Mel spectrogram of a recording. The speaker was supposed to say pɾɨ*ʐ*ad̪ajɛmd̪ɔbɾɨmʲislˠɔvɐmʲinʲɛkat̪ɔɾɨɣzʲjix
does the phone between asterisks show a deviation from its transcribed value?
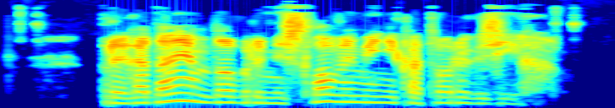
yes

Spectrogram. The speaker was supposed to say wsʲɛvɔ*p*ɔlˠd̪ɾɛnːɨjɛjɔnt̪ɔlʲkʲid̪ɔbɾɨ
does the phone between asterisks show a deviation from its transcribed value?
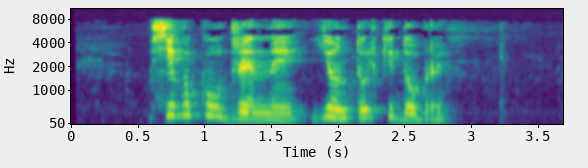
yes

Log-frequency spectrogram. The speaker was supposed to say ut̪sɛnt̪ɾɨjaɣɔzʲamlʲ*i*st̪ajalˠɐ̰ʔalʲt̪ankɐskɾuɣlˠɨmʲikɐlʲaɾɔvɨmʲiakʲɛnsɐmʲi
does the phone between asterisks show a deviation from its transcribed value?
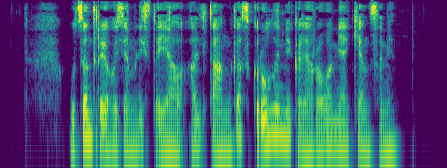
no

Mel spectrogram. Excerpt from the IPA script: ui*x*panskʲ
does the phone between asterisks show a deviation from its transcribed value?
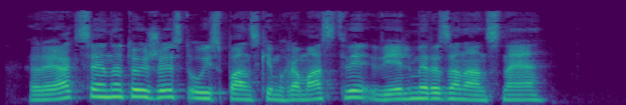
yes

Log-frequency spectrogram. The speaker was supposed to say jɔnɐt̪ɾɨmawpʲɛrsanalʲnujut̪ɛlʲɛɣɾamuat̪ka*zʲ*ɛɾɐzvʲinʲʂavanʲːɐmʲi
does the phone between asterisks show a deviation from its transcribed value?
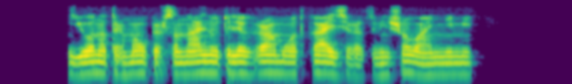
no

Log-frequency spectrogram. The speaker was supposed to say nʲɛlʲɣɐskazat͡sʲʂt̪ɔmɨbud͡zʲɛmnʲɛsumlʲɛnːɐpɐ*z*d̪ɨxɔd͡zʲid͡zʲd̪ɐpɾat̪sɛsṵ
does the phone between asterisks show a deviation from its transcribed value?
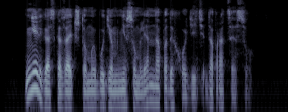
yes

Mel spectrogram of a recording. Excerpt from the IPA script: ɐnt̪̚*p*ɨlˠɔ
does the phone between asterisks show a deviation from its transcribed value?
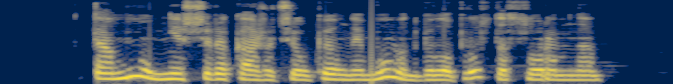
yes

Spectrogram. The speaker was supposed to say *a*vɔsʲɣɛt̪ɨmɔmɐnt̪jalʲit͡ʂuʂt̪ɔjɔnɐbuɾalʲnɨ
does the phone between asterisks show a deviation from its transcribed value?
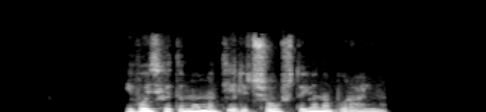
yes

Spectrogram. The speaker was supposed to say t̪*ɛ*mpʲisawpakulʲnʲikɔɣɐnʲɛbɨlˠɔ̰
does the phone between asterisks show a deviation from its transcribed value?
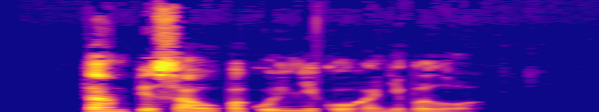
yes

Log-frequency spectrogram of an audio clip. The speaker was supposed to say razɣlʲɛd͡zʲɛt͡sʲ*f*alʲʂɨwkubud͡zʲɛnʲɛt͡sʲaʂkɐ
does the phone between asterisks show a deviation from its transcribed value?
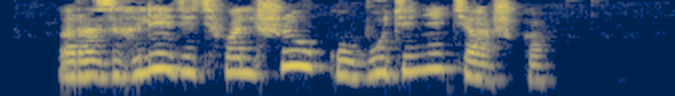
no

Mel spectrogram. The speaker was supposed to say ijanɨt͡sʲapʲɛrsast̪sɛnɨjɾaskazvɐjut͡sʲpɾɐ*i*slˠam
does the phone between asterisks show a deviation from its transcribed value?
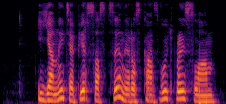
no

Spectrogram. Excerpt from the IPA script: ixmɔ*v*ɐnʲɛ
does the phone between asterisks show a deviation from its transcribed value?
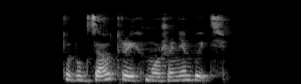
yes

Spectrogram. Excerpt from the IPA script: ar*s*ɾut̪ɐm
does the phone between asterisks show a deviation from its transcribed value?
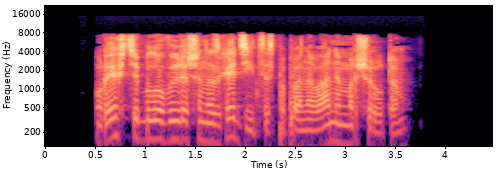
yes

